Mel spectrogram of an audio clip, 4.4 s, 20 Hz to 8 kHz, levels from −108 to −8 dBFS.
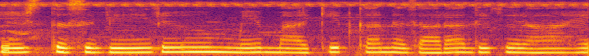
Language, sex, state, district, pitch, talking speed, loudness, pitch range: Hindi, female, Uttar Pradesh, Lalitpur, 225 Hz, 120 wpm, -15 LUFS, 220-235 Hz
